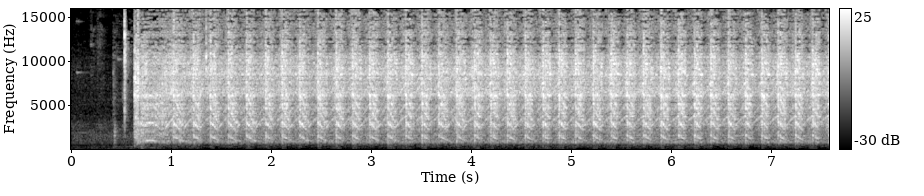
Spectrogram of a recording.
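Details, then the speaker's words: Subaru EA82 engine, freshly installed with fresh oil, dry-cranked for 10–15 seconds with the coil wire pulled before its first start: a steady, even starter whir at about three pulses a second with no flat spots, indicating good, balanced compression. "Okay. And that right there is the sound of good compression."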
